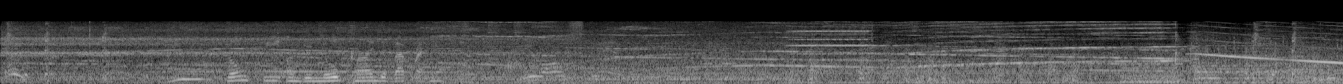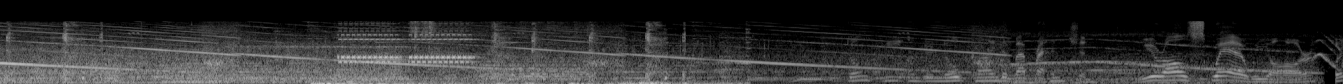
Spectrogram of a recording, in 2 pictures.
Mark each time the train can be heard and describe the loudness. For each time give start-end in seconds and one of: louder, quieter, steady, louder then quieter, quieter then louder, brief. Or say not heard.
0.0-20.9 steady.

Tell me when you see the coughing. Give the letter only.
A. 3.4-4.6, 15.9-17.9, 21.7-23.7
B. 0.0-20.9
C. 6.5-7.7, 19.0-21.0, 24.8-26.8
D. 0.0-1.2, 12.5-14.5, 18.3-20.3
D.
